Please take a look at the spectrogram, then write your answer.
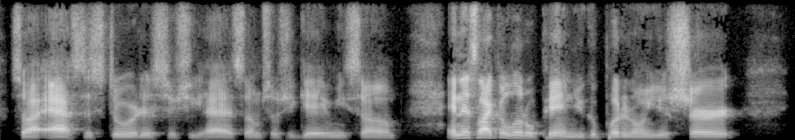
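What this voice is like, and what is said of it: Slightly raspy, strained voice. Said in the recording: “I sound a little raspy,... that's because my voice ain't back 100%... trying to get my voice back from yelling at the game”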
